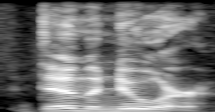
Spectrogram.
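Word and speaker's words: de Minaur: He's going to look, he's got a much better serve than Dimenauer, I've been told. That's how you pronounce his name. Someone on Twitter was all over me because I've been mispronouncing it.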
